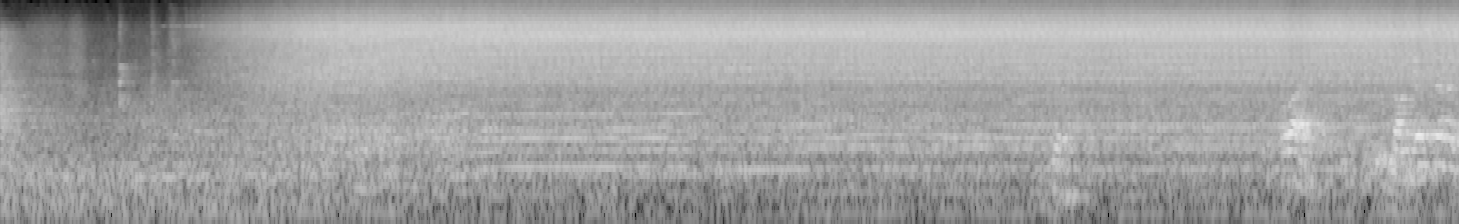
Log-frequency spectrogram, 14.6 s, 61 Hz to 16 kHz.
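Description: A blacksmith's grinder spins up at its rough grind speed of about 120 feet per second, a loud steady whirring hiss that builds over the first few seconds and then holds, with faint scraping under it.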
